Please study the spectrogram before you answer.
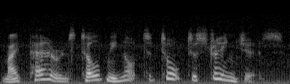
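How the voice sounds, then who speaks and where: An anxious, trusting young boy in a horror storybook , played by a man. The voice is childlike and theatrical, raised in pitch and very changeable, with faint noise behind it. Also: sing-song, a little slow, darkish tone, exaggerated voice, poor audio. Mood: wary.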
